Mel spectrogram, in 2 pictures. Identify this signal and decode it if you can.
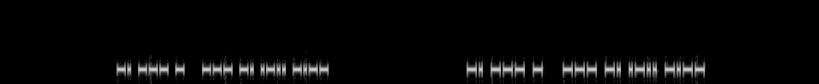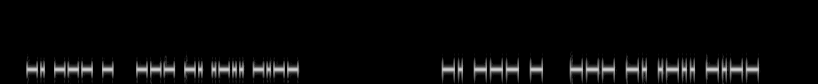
Morse code, heard as a keyed tone, about 37 wpm, 700 Hz. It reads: NOT ONLY NOT ONLY NOT ONLY NOT ONLY
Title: Speed-Racing - Sets of 2 Words 30wpm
